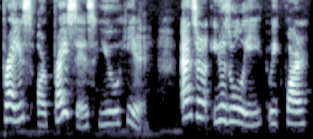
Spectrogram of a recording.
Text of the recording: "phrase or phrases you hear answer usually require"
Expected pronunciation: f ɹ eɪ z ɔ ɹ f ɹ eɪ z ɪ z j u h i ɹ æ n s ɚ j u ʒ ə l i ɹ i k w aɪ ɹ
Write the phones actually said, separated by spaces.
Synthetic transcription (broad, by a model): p ɹ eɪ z ɔ ɹ p ɹ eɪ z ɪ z j u h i ɹ æ n s ɚ j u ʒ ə l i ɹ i k w aɪ ɹ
